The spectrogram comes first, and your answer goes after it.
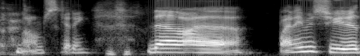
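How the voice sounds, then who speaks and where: A woman of medium pitch speaks with an American accent against a quiet background. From Oklahoma, Norman. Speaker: guest storyteller. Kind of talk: casual chat.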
